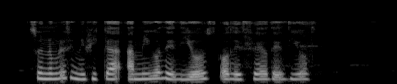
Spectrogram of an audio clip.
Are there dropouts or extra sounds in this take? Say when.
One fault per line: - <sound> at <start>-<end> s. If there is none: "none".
none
